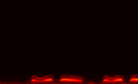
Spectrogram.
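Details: Turtle dove in a fighting display, kept for trapping, giving loud paired coos, each a wavering note then a smoother steady one, two pairs in quick succession with near silence between.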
